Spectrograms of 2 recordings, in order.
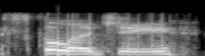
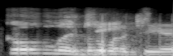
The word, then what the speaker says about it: Schoology: You had it right, Schoology. Yeah, Schoology is correct. Schoology, thank you.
